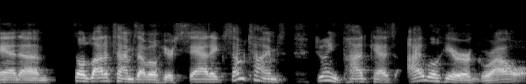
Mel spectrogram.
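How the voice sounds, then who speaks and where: A man with an American accent speaks at a moderate pace and medium pitch. His intonation is lively, and the background is quiet. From US Midwest, Peoria, Illinois. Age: 60s. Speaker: psychic medium. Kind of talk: interview. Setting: phone call. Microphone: on phone, cutting in and out, mic covered by hand.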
